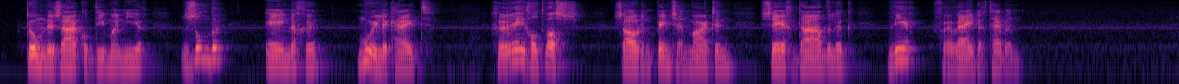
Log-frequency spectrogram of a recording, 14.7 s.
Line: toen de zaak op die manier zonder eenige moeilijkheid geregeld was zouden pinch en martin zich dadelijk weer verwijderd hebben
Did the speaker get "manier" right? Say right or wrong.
right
